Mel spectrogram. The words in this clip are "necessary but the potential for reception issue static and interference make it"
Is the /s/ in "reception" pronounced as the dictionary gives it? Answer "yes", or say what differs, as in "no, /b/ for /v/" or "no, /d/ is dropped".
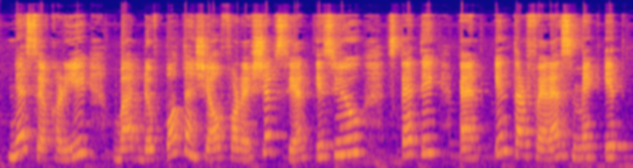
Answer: no, /ʃ/ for /s/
